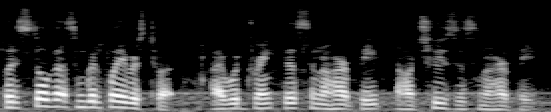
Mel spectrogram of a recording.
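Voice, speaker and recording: A man's voice: mid-range voice, animated, fast, warm tone, slight background noise, poor audio. A man from Western Canada, a parent, giving a casual, chatty beer review on an outdoor patio. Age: adult, parent of kids. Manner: chatty, informal, reads label aloud.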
